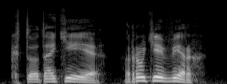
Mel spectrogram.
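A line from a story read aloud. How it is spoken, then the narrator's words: Habitual commanding bark. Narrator (Russian): привычно рявкнул командир патруля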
